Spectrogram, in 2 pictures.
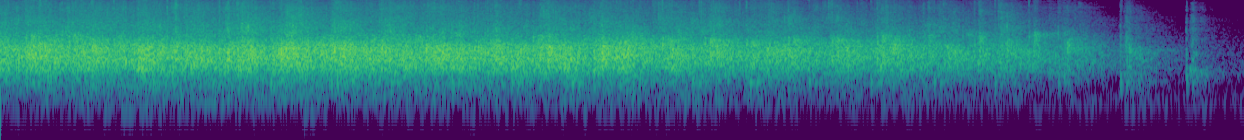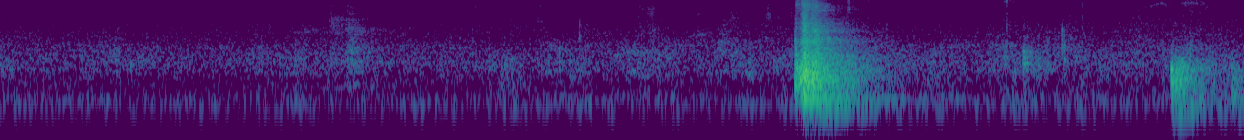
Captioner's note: applause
